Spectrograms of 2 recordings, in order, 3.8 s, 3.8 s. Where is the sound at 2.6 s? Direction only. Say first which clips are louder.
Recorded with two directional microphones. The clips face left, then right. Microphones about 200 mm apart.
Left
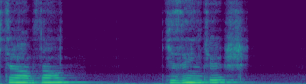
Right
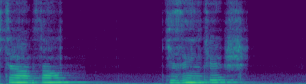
Left 3 dB; 25° left (ahead or behind).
